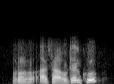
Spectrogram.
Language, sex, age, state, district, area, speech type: Santali, male, 45-60, West Bengal, Malda, rural, conversation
